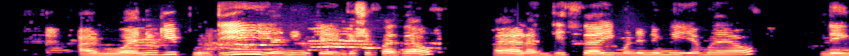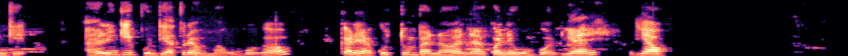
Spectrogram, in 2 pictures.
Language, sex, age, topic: Oshiwambo, female, 18-24, finance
